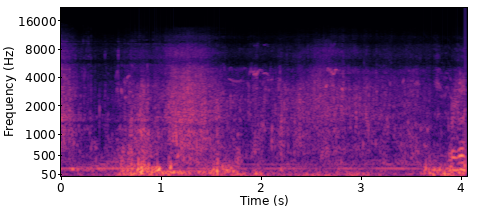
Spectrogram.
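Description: A fishing reel whirs and clicks as line is wound in.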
